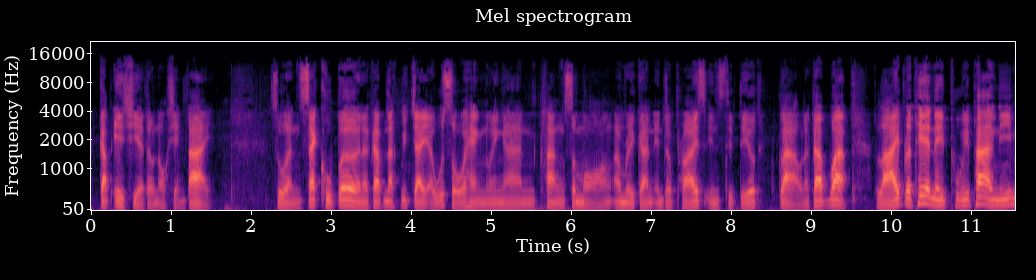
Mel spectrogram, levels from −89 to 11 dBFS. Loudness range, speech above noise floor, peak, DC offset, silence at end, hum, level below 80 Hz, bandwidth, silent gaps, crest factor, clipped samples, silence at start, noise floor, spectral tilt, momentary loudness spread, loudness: 6 LU; 28 dB; 0 dBFS; under 0.1%; 0 s; none; -58 dBFS; 15 kHz; none; 22 dB; under 0.1%; 0.1 s; -51 dBFS; -4 dB/octave; 13 LU; -22 LUFS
